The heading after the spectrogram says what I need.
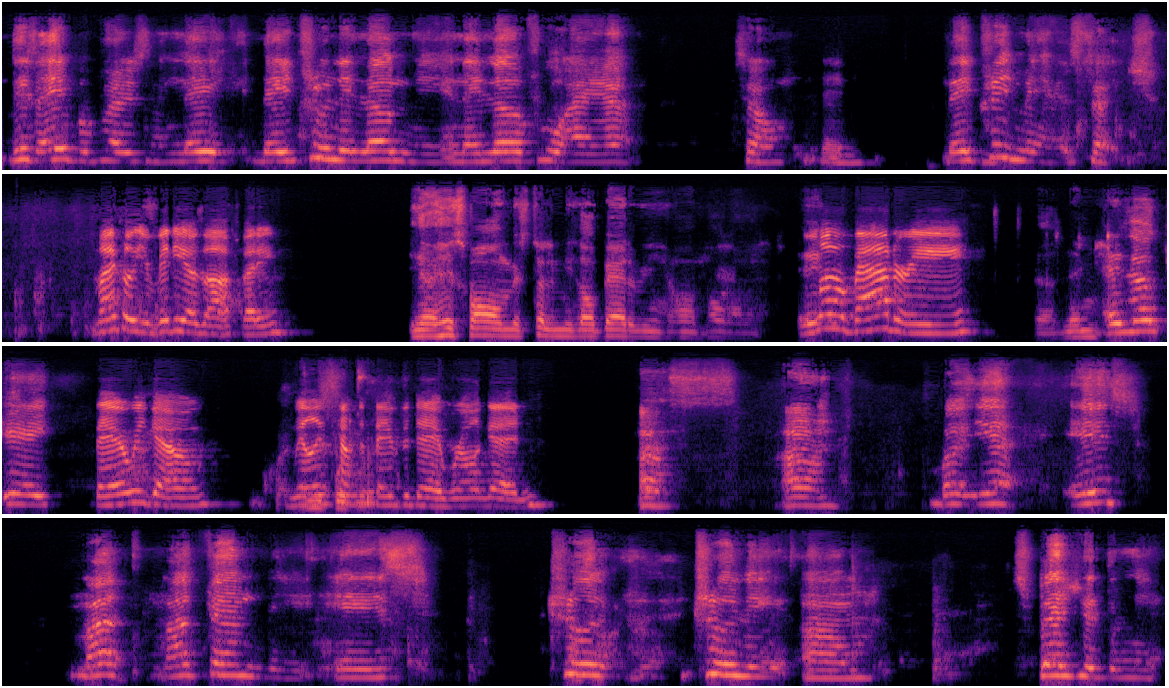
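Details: Adult man with cerebral palsy who uses a wheelchair; at birth doctors told his family he would never be able to speak; speech in cerebral palsy.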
